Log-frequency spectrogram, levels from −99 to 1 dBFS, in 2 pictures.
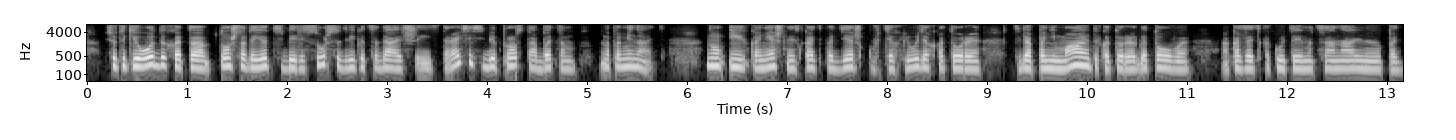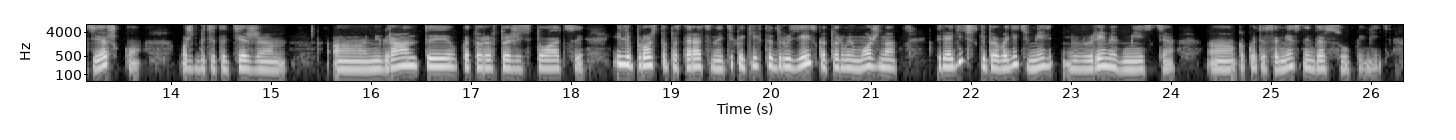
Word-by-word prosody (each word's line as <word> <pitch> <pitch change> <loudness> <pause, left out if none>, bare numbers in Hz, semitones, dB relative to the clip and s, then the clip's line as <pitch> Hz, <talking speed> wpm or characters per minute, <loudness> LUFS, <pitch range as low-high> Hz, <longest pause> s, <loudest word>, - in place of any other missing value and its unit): Всё-таки 210 -1 +1
отдых- 220 +1 +7
это 185 -2 +5
то, 210 +1 +5
что 200 -1 +2
дает 190 +3 +3
тебе 180 0 0
ресурсы 205 +4 -1
двигаться 185 +2 -3
дальше. 170 - 0
И 90 0 -4
старайся 275 - 0
себе 205 -4 0
просто 210 -2 -1
об 175 +1 -6
этом 170 -3 -1 0.2
напоминать. 200 - -2 0.4
Ну 215 -1 +3
и, 195 -2 +1
конечно, 180 0 -1
искать 180 +2 -2
поддержку 170 +1 -2
в - - -16
тех 170 -1 -4
людях, 190 +1 0
которые 165 -1 +1 0.3
тебя 175 0 +3
понимают 180 +5 +4
и - - -8
которые 165 -1 0
готовы 170 -3 0 0.3
оказать 170 -1 -1
какую-то 170 -1 -3
эмоциональную 170 -1 -2
поддержку. 155 +9 -1 0.4
Может 170 - -3
быть, 165 -1 -5
это 165 0 -4
те 175 +3 +2
же, 160 -2 -4 0.5
а, - - -1
мигранты, 195 +6 +2
которые 185 -1 0
в - - -16
той 180 - +1
же 165 -1 -7
ситуации. 175 - -3 0.3
Или 250 -1 +6
просто 225 0 +3
постараться 190 0 +1
найти 170 +7 -4
каких-то 220 +1 -1
друзей, 205 +6 +3
с - - -7
которыми 190 -1 -1
можно 190 0 0 0.4
периодически 205 +5 +1
проводить 180 +6 +1
вме 205 +6 -1
время 195 -2 0
вместе, 155 - -4 0.3
э, 165 0 -1
какой-то - - -5
совместный 180 +5 -2
досуг 170 -1 -3
иметь. - - -14
180 Hz, 150 wpm, -21 LUFS, 170-205 Hz, 0.5 s, отдых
